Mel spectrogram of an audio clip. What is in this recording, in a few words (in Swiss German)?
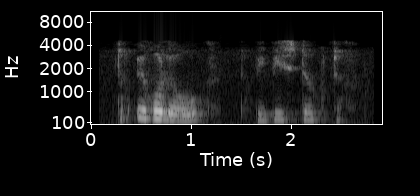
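"urolog", Alsace, Haut Rhin; medecine; urologue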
